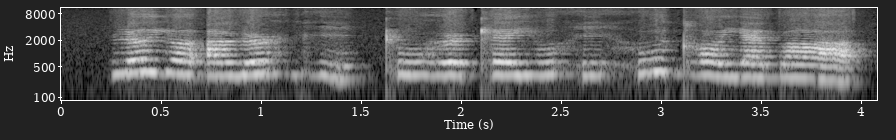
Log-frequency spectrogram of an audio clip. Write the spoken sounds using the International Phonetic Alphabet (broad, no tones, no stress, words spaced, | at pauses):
ɳəjʌ ʔɑɳə˞xɡʱi | ʈʰuɣə˞ʈʰɛ juhihudʱɔ jæbɑ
